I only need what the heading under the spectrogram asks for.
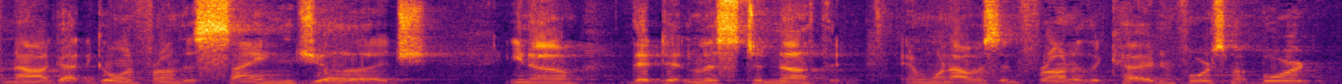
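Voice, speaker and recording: Agitated man pleading at a meeting. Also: a bit bright. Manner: pleading, agitated, pitch climbing as he grows upset. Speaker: citizen giving public comment. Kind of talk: impassioned public comment at a meeting.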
